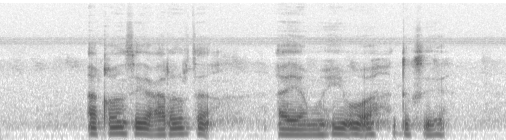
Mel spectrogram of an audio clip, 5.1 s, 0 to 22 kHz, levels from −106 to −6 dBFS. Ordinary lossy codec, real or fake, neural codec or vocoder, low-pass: none; real; none; none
